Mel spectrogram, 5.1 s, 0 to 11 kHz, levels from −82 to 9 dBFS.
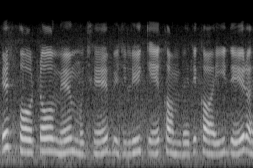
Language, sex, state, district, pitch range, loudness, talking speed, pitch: Hindi, female, Madhya Pradesh, Umaria, 195-225 Hz, -17 LUFS, 120 wpm, 215 Hz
